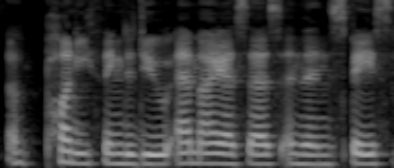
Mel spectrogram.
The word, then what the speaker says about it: Miss A: punny thing to do m i SS and then space letter a miss a like Missy and the Phantom though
